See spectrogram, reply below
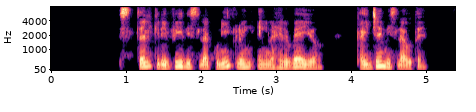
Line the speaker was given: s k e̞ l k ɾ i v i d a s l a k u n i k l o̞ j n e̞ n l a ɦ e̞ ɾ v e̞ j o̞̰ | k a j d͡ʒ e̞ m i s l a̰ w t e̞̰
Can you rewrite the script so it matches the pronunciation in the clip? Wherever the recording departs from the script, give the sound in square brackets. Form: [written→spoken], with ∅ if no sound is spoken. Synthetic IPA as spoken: s [k→t] e̞ l k ɾ i v i d [a→i] s l a k u n i k l o̞ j n e̞ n l a ɦ e̞ ɾ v e̞ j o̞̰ | k a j d͡ʒ e̞ m i s l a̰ w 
